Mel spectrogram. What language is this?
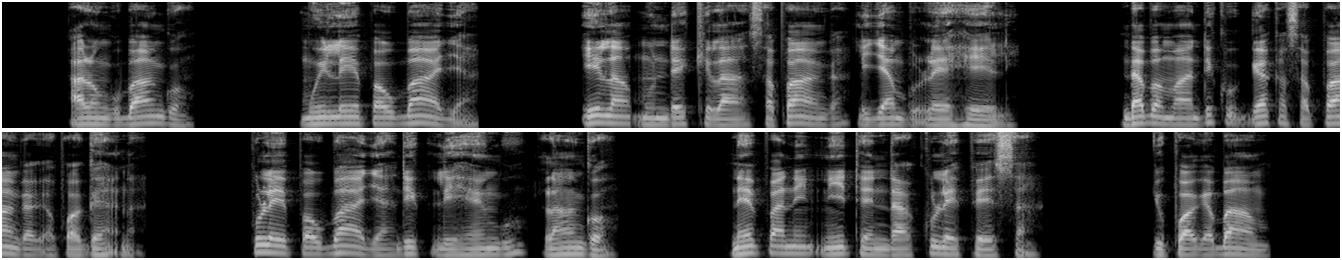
Matengo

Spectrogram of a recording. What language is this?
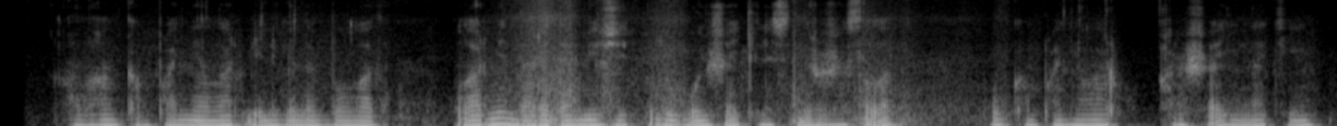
Kazakh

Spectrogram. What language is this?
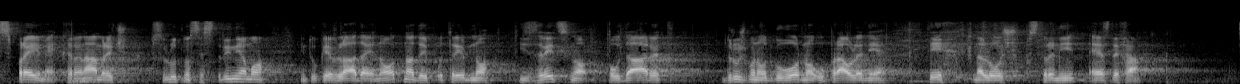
Slovenian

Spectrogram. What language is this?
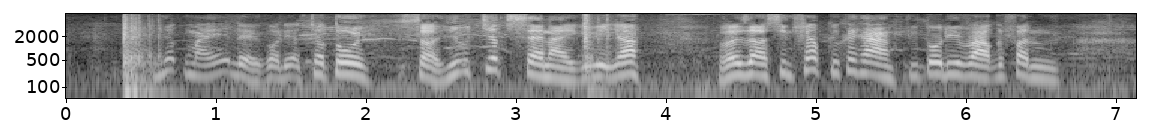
Vietnamese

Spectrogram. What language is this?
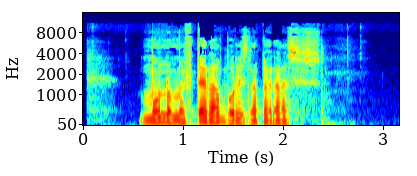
Greek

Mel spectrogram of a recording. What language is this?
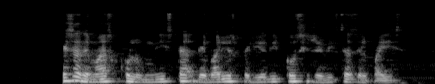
Spanish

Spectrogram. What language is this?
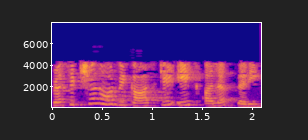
Hindi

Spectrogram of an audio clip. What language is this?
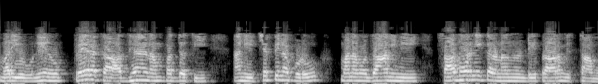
Telugu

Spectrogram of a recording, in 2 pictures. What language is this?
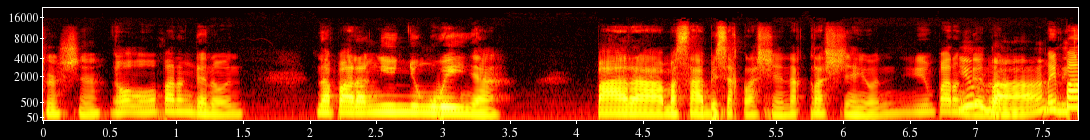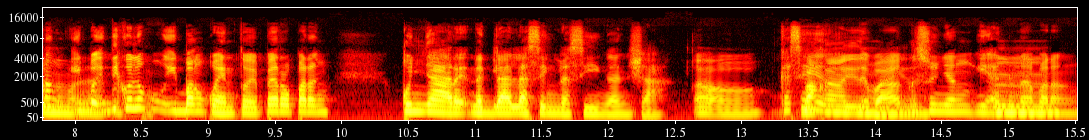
Filipino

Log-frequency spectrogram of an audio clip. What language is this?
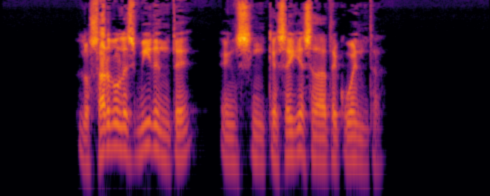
Asturian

